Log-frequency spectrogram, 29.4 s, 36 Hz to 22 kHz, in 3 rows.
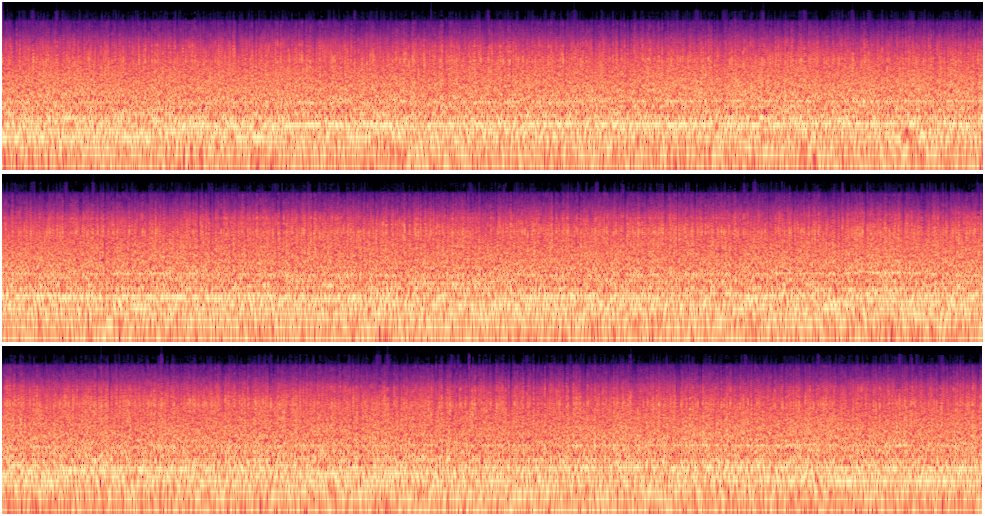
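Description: Syma X5C quadcopter's four small electric motors and propellers buzzing steadily in flight, heard loud and close through the drone's own onboard camera microphone. The pitch and level hold steady throughout.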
